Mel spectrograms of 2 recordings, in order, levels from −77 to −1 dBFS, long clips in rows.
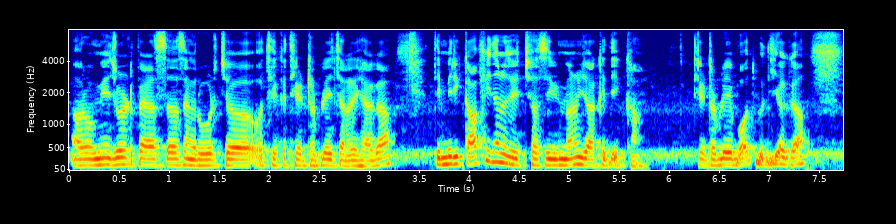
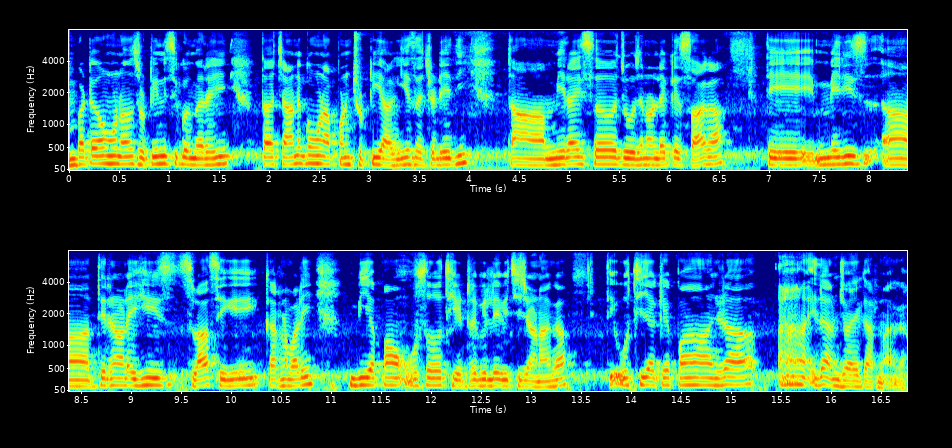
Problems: background sounds at intervals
